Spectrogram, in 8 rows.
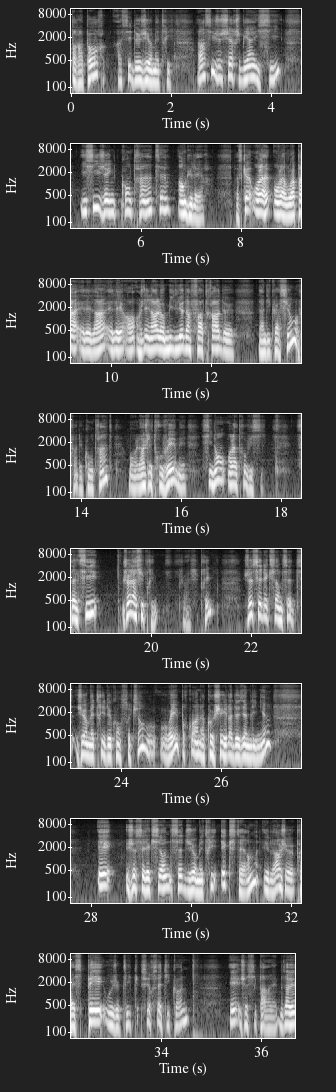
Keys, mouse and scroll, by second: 3.6 scroll down 1, 10.1-10.6 scroll up 2, 17.3 click, 19.2 Delete, 22.4 click, 28.4 click, 34.5 p, 34.6 p, 35.3-35.7 scroll down 2, 36.2 scroll down 2.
